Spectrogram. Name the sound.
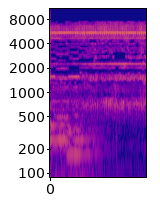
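alarm clock ringing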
